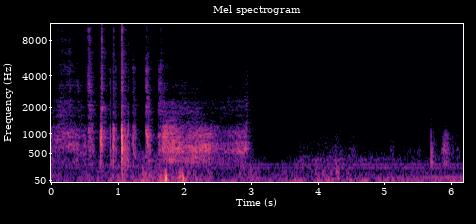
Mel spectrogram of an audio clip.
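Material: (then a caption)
Canvas. Long pink nails scratch and trace across a white and yellow floral painting on canvas hanging against an orange wall. For about three seconds there are dry, papery scratching strokes punctuated by short, sharp ticks against the taut canvas. The sound then drops to a near-silent hush with only a few faint, light scrapes.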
